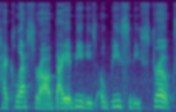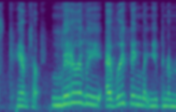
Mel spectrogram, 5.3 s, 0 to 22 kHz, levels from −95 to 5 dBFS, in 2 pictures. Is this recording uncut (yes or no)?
no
